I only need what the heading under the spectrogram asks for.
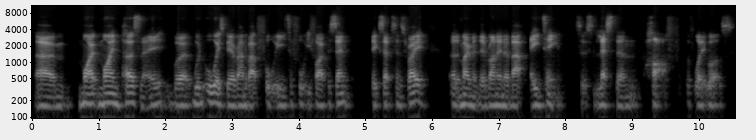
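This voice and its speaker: A middle-aged man answering as a podcast guest, explaining things in a measured, conversational way. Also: deep voice, little pitch movement. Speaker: guest, recruitment business advisor. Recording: dull, muffled lo-fi audio.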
